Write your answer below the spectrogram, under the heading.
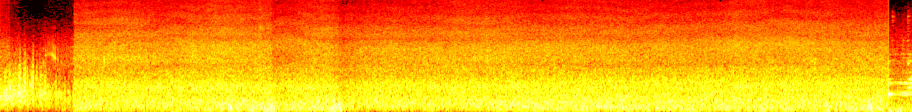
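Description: Rough ocean surf breaking over black lava rocks, with gusty wind buffeting the microphone. Music comes in near the end.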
